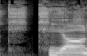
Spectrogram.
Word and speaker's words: Keanu: It's funny, most of my life I called him Keanu Reeves, and then in England everybody took the piss out of me. Yeah, because it is Keanu.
